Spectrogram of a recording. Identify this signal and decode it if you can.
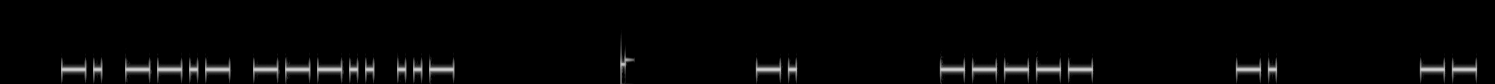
Morse code, heard as a keyed tone, about 15 wpm, spaced as for 8 wpm, 700 Hz. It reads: NQ8U N0NM
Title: USA Call Signs - 6x Character Spacing - 15wpm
